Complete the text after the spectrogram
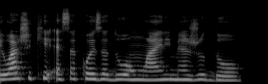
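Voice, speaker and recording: A woman's flat, monotone delivery on a very clean recording with a silent background. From Brazil. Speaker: psychoanalyst and therapist. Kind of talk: interview, casual chat.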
